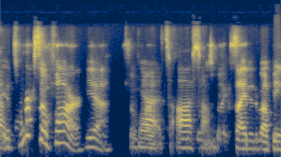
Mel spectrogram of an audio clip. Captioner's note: indistinct conversation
